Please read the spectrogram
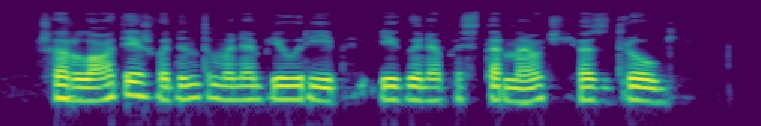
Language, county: Lithuanian, Vilnius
